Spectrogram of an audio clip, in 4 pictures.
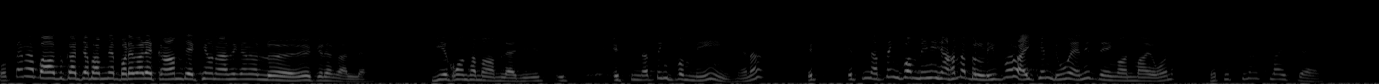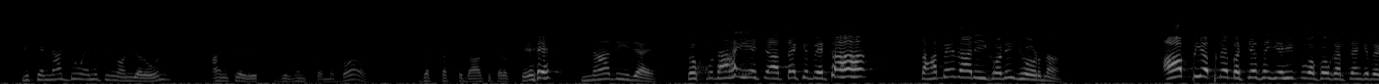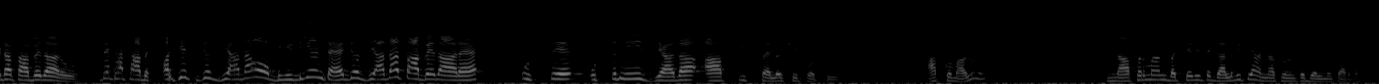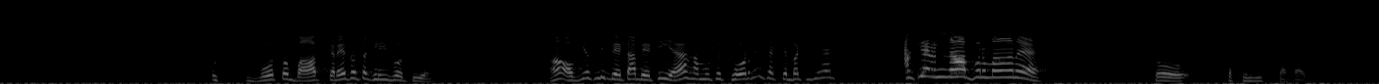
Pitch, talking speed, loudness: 220 Hz, 175 wpm, -47 LUFS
